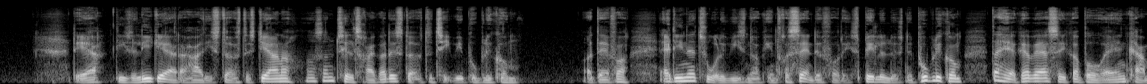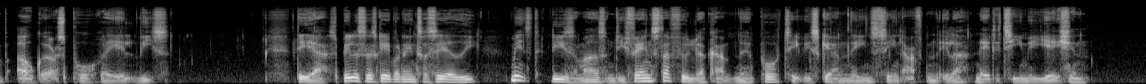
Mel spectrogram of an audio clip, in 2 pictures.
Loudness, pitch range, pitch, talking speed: -17 LUFS, 95-140 Hz, 110 Hz, 165 wpm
